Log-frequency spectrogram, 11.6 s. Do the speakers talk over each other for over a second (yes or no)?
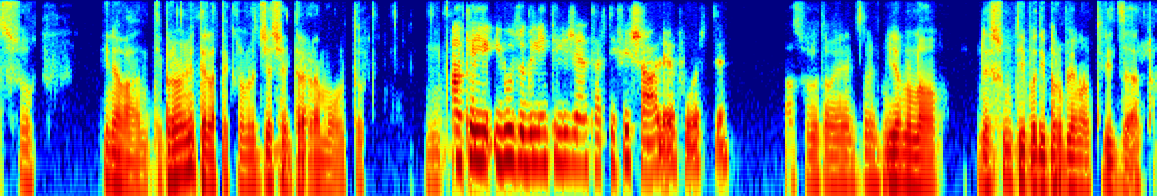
no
